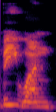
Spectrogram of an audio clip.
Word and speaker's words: bis: writing V yep and it's pronounced B like a Killer B yep so it's uh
